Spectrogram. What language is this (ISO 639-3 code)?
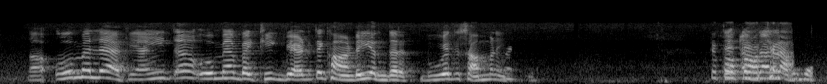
pan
